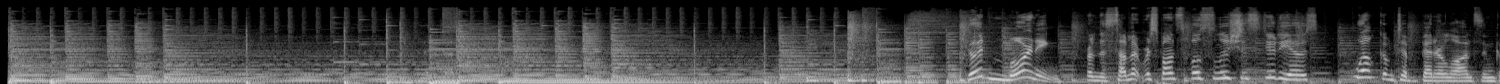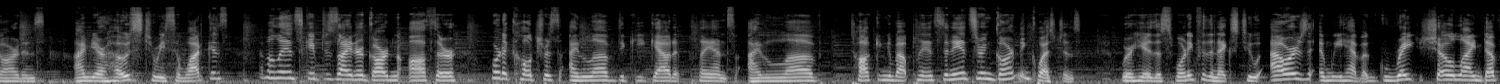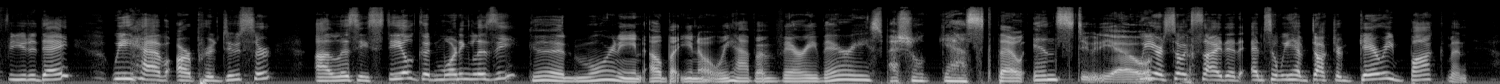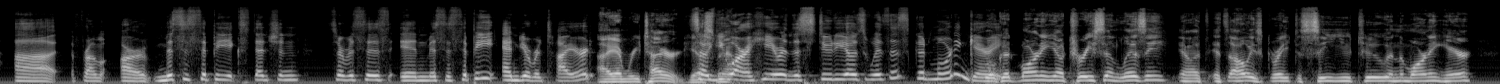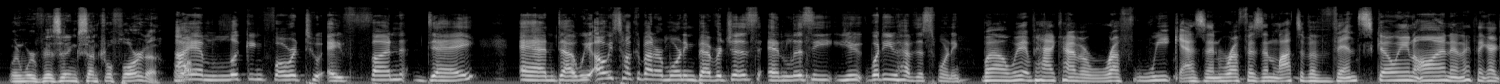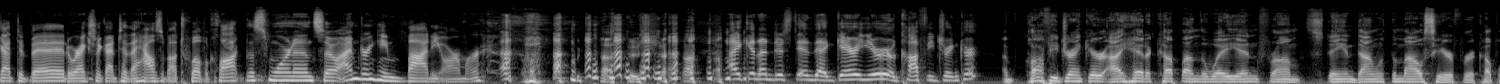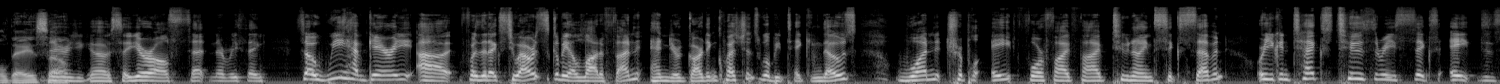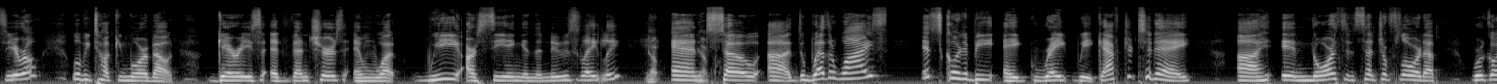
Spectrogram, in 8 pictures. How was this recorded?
Better Lawns and Gardens Hour 1 – Coming to you from the Summit Responsible Solutions Studios.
